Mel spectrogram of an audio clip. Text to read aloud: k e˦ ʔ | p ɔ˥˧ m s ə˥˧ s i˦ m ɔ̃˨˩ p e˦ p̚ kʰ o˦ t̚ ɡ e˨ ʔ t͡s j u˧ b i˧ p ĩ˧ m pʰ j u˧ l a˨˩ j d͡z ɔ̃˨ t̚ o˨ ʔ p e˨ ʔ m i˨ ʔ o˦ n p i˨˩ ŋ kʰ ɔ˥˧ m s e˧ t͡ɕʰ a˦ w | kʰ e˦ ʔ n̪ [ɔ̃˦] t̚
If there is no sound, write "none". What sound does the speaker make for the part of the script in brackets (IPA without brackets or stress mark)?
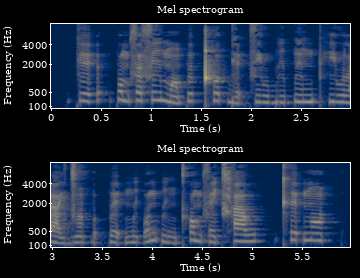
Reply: ɔ̃˦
